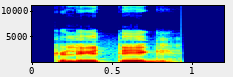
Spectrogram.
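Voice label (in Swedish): "glyttig", Scanian Swedish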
